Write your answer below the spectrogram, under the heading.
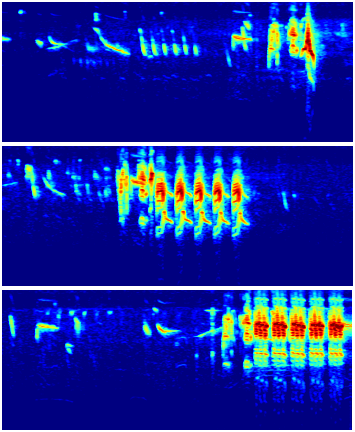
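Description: Sedge Wren singing: scattered high dry chips lead into rapid, rattling chattered trills, repeated in bursts of about a second, with nothing else heard.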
